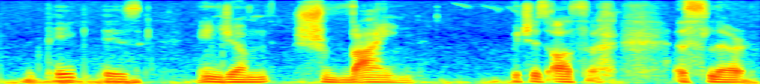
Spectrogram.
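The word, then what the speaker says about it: Schwein: the pig yeah the pig is in German schine which is also a slur can be of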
